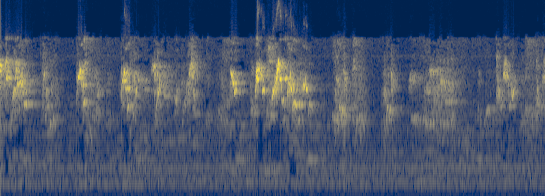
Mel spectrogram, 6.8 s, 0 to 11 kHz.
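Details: Caged red-whiskered bulbul in Singapore, kept Thai style, February 2018, delivering short separate bursts of cheerful, chattering whistles about once a second. A steady electrical hum is heard throughout.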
